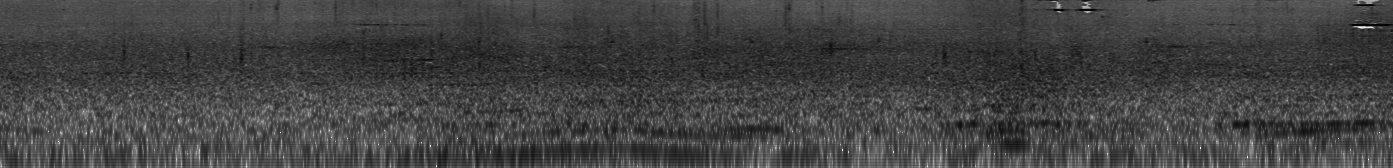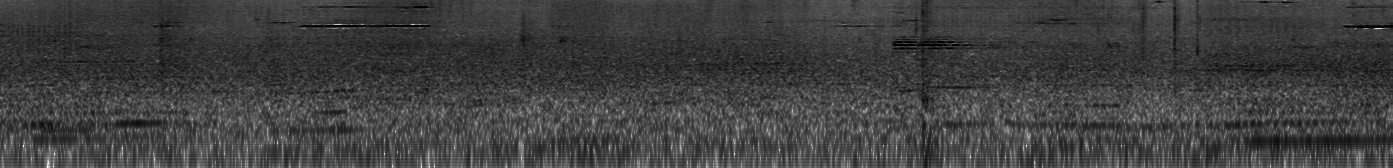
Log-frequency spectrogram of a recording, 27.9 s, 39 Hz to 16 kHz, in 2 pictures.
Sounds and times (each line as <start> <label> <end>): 0.0 busy traffic 27.8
